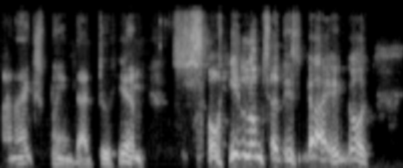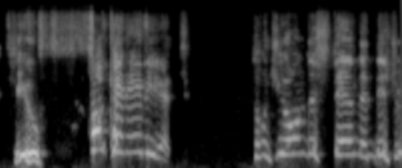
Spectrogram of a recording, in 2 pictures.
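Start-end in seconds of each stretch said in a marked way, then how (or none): 4.2-8.0 high furious bark of a captain chewing him out; captain berating the cook in a raised fury; angry tirade. Retold or imitated. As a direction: tear into him, much higher than usual. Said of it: "lambasting this guy".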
